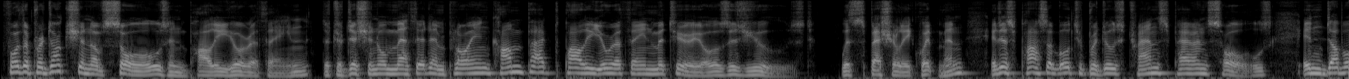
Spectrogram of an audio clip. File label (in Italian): inglese usa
